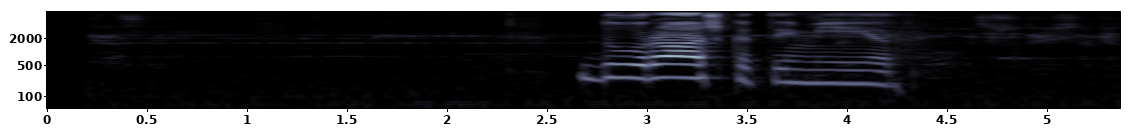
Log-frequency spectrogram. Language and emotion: Russian, positive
